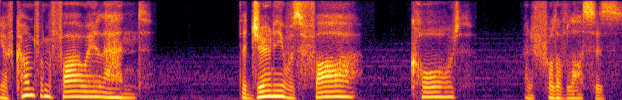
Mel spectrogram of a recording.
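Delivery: level, flat monotone, like reading off paper. A voice speaks in the two travelers' heads, monotone, as if reading a script. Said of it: "monotone and as if reading from a paper".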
